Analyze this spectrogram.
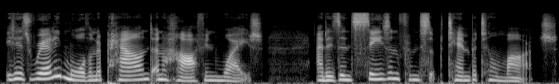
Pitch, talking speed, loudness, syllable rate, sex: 210 Hz, 215 wpm, -18 LUFS, 5.0 syllables/s, female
